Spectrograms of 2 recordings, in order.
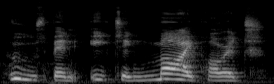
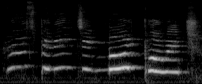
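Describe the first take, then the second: First: The voice is loud, low and growly. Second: The voice is small, high and squeaky. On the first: "in a loud growly voice" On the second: "in his little squeaky voice"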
